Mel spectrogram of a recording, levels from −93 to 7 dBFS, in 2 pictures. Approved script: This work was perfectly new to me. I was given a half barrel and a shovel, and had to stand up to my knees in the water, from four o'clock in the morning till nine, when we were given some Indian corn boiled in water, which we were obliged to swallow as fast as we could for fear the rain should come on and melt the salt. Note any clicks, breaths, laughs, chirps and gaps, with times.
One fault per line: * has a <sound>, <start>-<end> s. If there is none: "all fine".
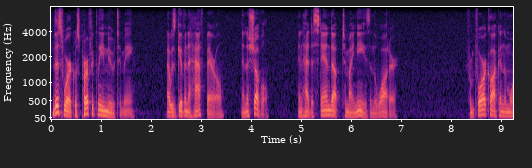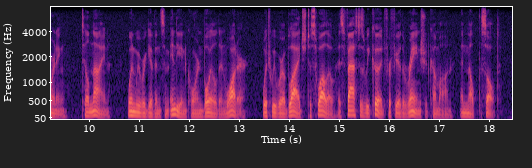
all fine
